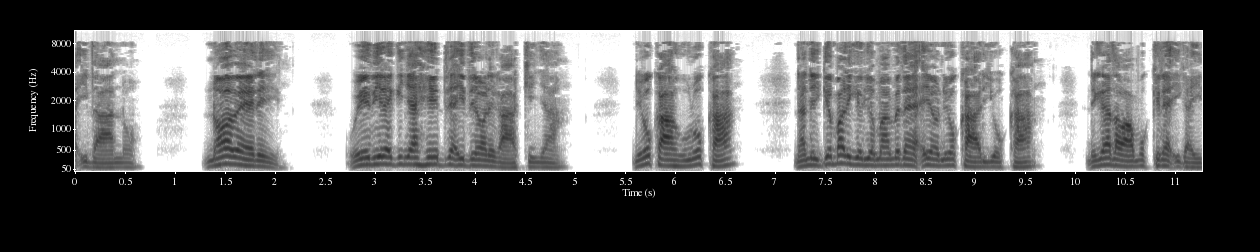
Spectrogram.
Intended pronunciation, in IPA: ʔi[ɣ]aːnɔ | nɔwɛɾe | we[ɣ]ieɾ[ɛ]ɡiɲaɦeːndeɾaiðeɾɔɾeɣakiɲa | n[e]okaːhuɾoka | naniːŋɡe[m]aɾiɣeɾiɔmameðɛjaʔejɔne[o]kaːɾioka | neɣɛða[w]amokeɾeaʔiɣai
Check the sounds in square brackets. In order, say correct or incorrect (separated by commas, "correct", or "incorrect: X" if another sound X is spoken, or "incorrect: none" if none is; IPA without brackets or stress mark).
incorrect: ð, incorrect: ð, correct, correct, correct, correct, correct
